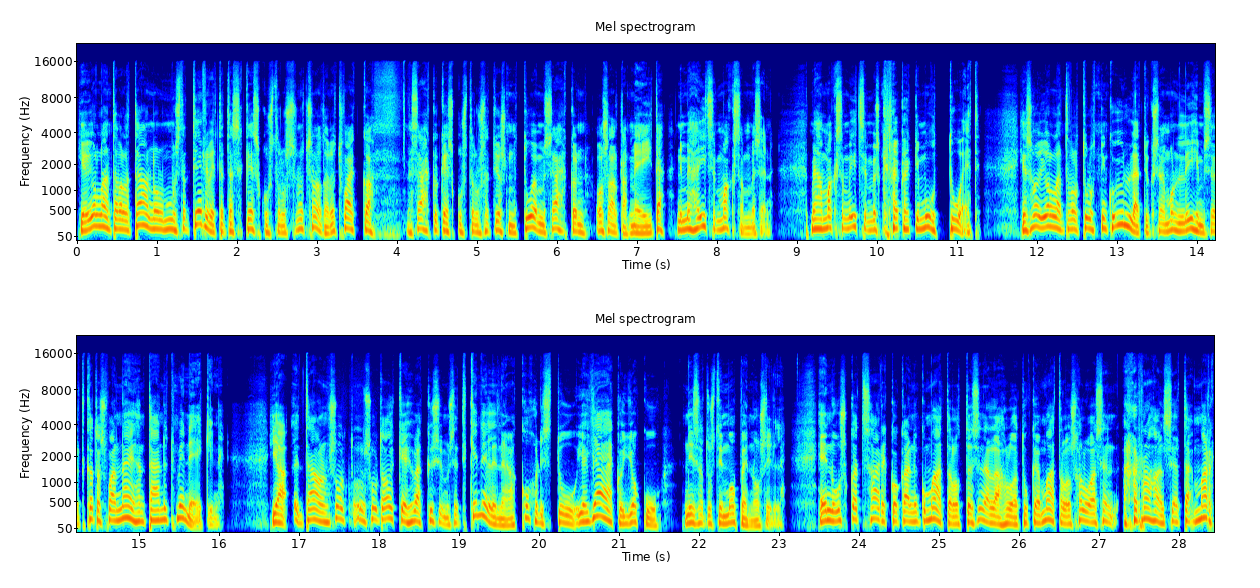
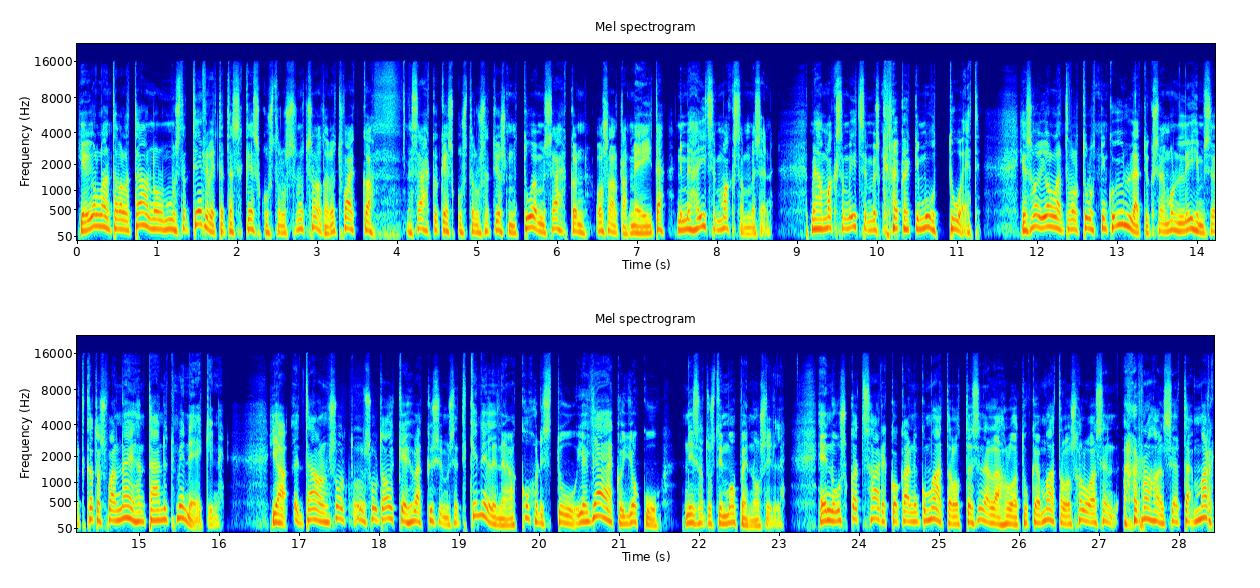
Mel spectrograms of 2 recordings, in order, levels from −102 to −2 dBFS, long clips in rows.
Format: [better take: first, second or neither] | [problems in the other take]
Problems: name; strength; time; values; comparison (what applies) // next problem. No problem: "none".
neither | none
